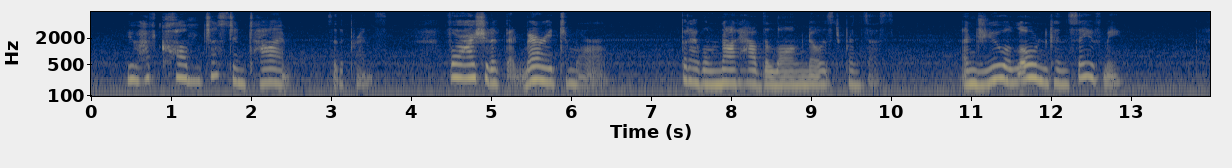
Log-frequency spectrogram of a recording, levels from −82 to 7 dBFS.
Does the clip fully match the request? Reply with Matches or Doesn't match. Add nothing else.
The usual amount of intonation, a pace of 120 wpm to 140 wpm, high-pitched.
Matches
